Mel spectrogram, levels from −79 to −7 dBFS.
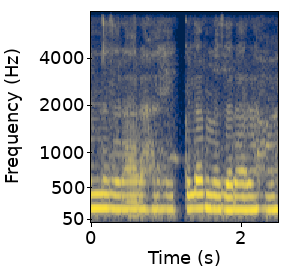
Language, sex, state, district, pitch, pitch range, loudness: Hindi, female, Haryana, Rohtak, 195 Hz, 185-195 Hz, -13 LUFS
